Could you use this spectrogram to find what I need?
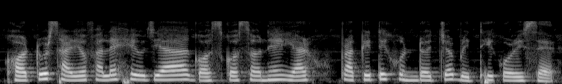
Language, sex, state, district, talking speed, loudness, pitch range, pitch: Assamese, female, Assam, Kamrup Metropolitan, 105 wpm, -17 LUFS, 190-215 Hz, 200 Hz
